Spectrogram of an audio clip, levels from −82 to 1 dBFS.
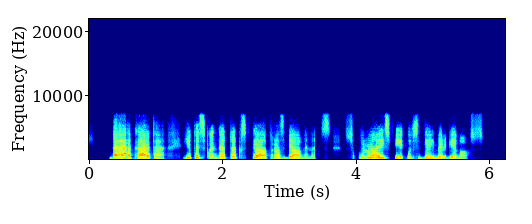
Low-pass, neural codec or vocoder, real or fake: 7.2 kHz; codec, 16 kHz, 0.5 kbps, FreqCodec, smaller model; fake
